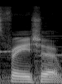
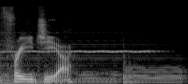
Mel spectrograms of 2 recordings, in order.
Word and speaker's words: Freesia: went to freesia and the reason why I'm pronouncing it as free sure well you'll see in a moment rather than free gia had the easiest walk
